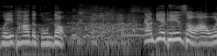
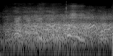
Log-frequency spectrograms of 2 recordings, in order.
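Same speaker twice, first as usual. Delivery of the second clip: laughing; 10 semitones higher than usual. Real, not acted. 讲述中自己笑出来.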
